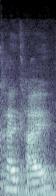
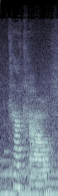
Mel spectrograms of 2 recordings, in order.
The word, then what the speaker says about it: cacao: organic raw cacao and no it's not cocoa and it is pronounced cacao just in case that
